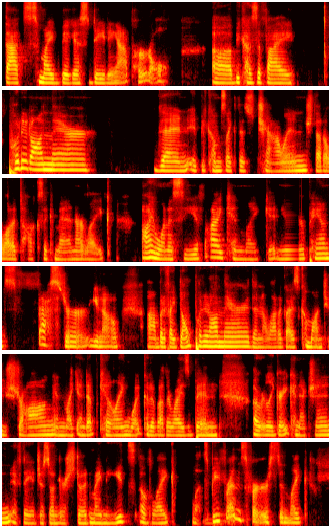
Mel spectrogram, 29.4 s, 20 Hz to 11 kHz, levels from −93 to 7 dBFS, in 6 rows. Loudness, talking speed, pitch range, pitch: -25 LUFS, 185 wpm, 160-190 Hz, 170 Hz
